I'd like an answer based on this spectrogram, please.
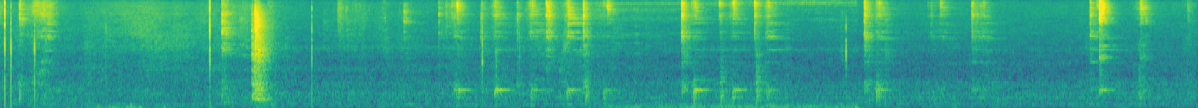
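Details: Clattering of a plate and dish sounds indoors, with no animal voice heard.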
